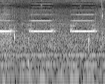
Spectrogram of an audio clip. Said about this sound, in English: And I think that timer, I don't know if you guys heard it, I think that's telling me that it's time to let the interview go.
